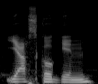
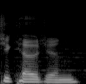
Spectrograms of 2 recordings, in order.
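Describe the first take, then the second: First: The name is said with Polish pronunciation. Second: The name is said with English pronunciation. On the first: "if I want the Polish pronunciation" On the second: "technically I'm using the English pronunciation"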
